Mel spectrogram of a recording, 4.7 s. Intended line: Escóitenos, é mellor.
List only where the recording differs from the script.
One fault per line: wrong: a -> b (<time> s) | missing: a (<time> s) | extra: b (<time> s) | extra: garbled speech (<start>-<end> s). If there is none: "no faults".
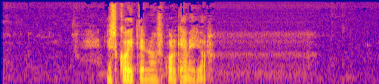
extra: porque (2.1 s)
